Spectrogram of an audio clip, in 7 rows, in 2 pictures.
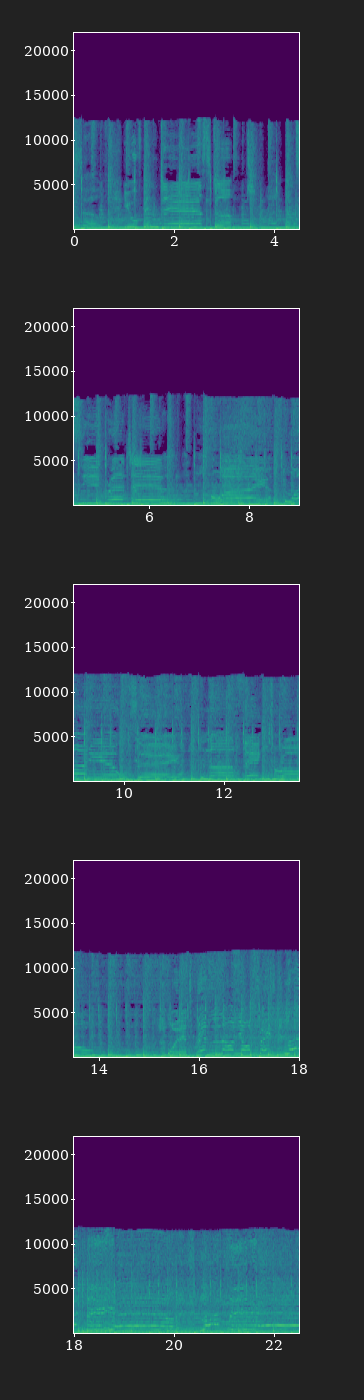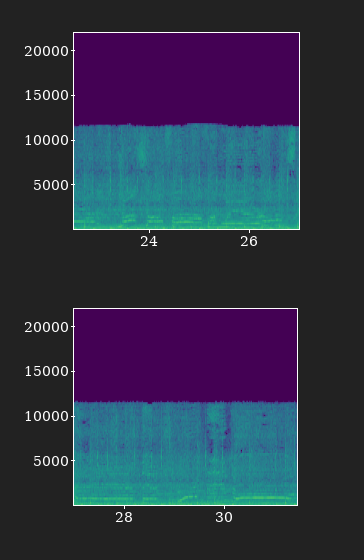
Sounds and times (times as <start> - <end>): Pop music: 0.0 - 31.4.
